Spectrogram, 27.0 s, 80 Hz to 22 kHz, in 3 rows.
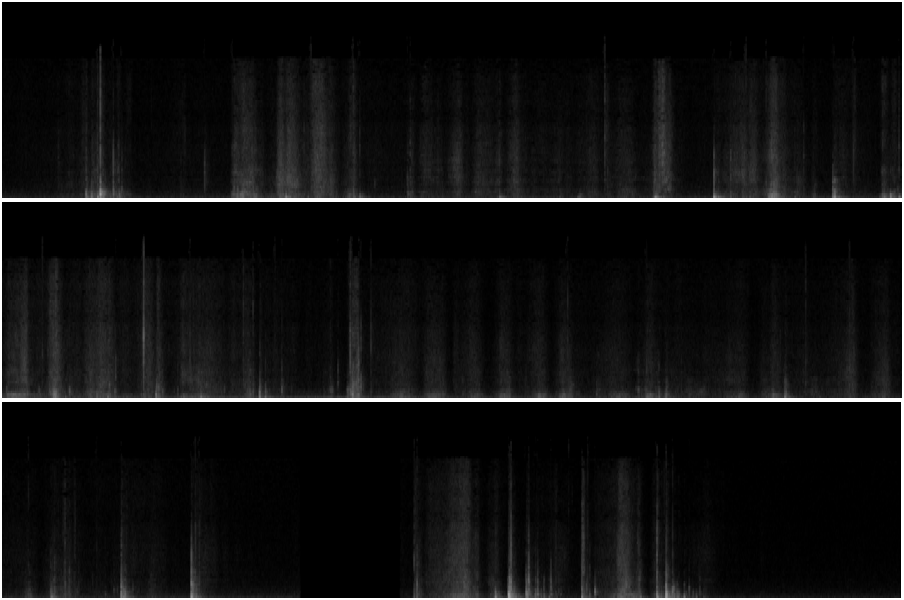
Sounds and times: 0.8s Putting sport shoes on/off on concrete 1.3s
6.5s Putting sport shoes on/off on concrete 12.8s
13.4s Putting sport shoes on/off on concrete 17.6s
18.2s Putting sport shoes on/off on concrete 20.2s
22.1s Putting sport shoes on/off on concrete 25.2s

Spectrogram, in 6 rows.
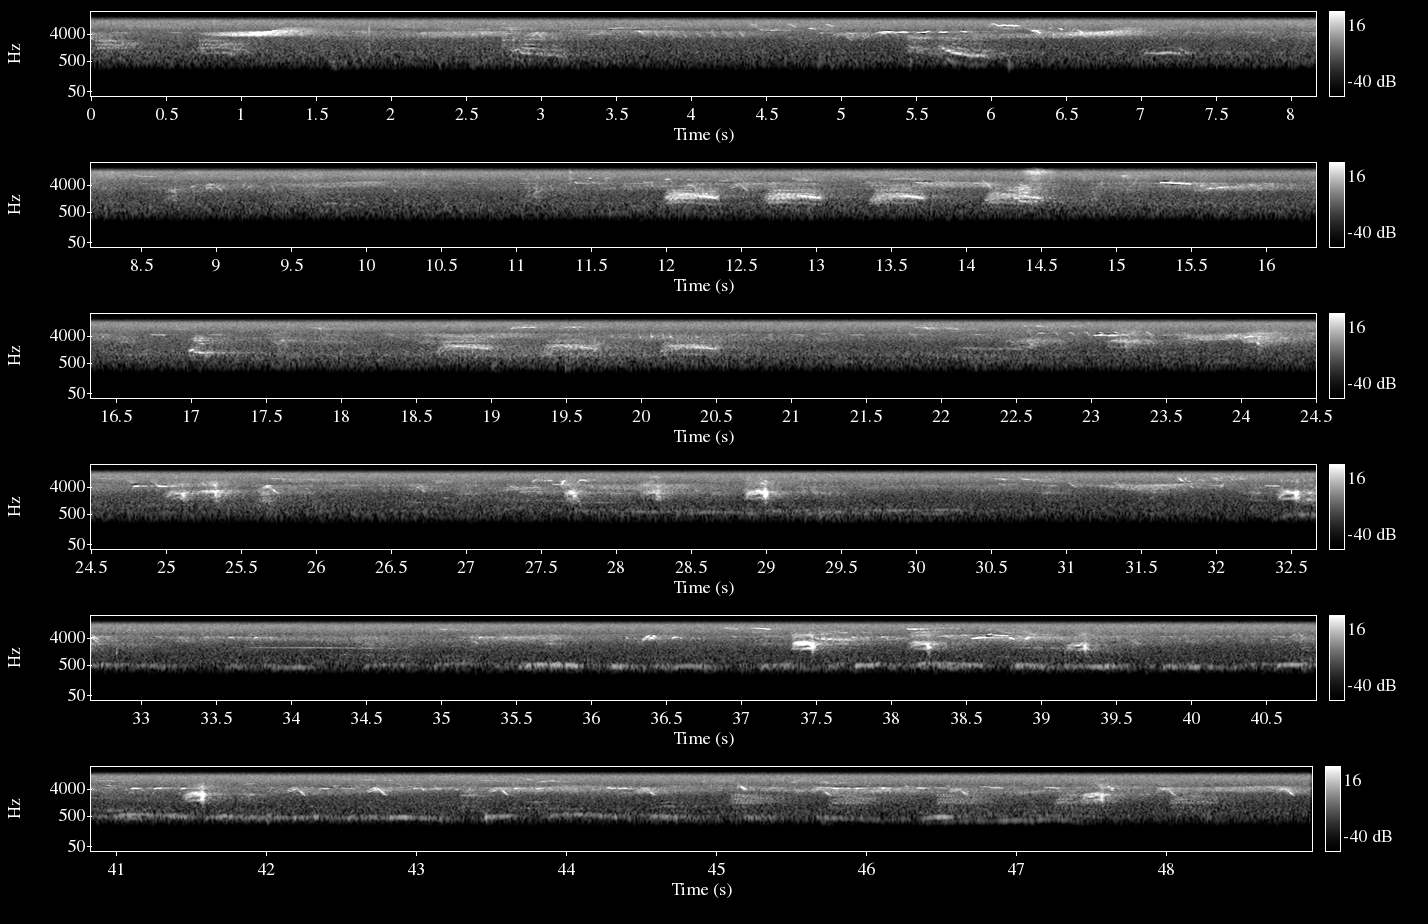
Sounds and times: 0.0s wind 48.9s
11.0s birds 48.9s

